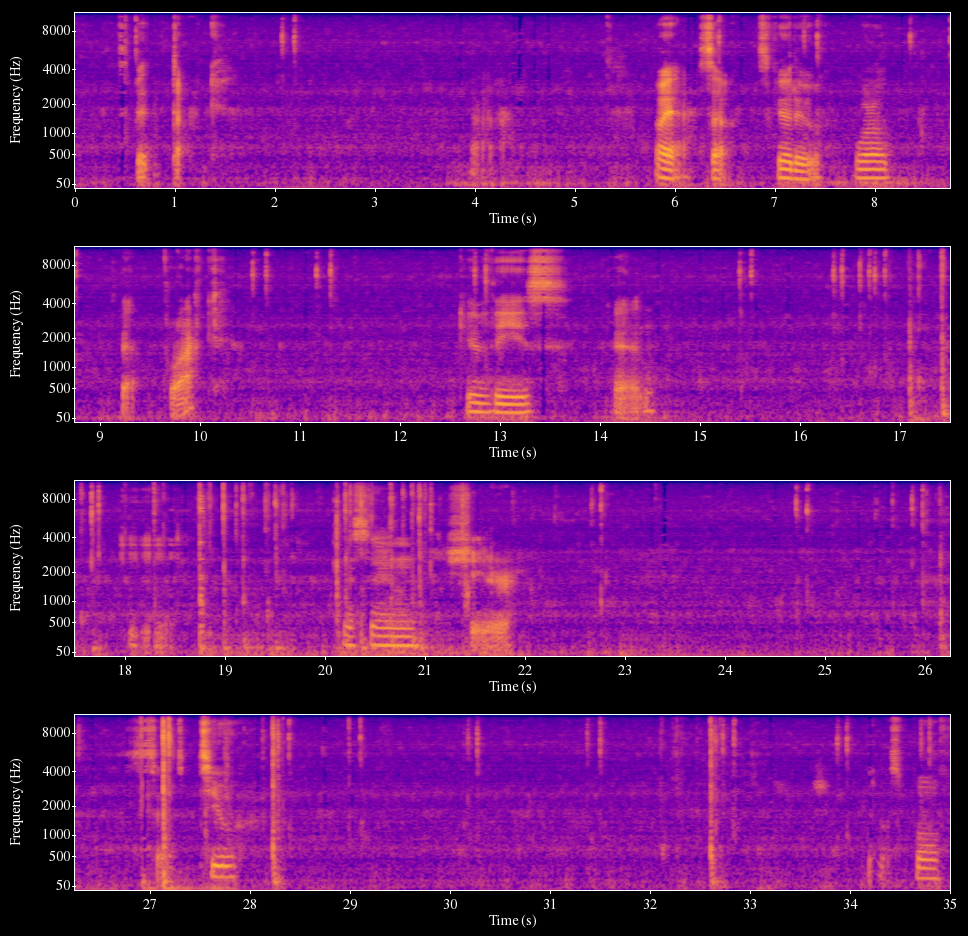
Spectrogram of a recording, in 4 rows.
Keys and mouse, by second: 0.6-2.5 right drag, 2.2-3.9 drag, 6.4-9.2 drag, 10.6-14.7 drag, 15.5-18.8 drag, 19.4 s, 22.9-24.5 drag, 24.6 click, 26.0-27.9 drag, 28.3 ctrl+s, 29.1-30.3 drag, 30.9 click, 32.7 ctrl+s, 34.0-35.0 drag.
